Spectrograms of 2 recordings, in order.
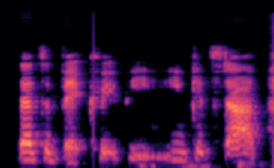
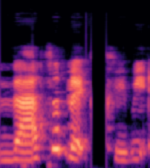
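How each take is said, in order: First: Understated retort. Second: Louder retort, voiced aloud. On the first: Retold or imitated. Girl repeats her rebuff to the classmate, understated and softer. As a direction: put him off under a light laugh. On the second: Girl replays telling the classmate off, out loud. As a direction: call him out, audibly. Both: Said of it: "I said it out loud".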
